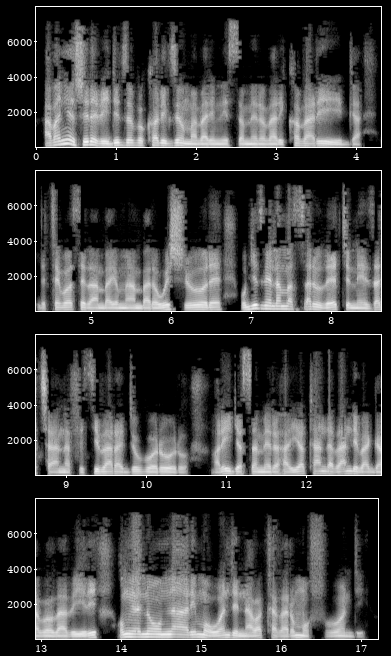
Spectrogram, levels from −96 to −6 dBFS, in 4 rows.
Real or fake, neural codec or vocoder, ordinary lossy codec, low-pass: fake; codec, 24 kHz, 0.9 kbps, WavTokenizer, large speech release; MP3, 32 kbps; 7.2 kHz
